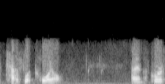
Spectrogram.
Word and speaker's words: Tesla: across a term called tesla coil and of course i pronounced it telsa coil i had no idea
